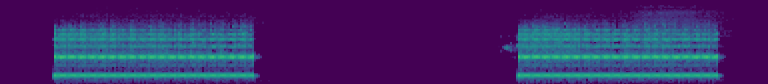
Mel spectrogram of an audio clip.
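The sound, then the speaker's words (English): A telephone ringing tone sounds through the earpiece while calling a colleague: two long, steady, buzzy rings, each about two seconds, separated by a quiet pause. It is clear, with no voices. “So, I picked up the phone and quickly called my colleague.”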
